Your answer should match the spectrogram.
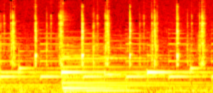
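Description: Clock ticking sound effect, about four ticks a second, over soft background music of held chords that change about half a second in.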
